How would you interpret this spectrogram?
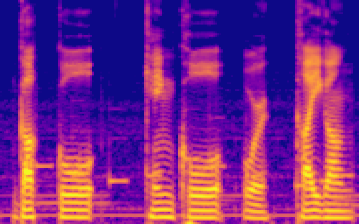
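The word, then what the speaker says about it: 学校: Again, because of how English works, there's a really strong inclination to say something like gakko or ginko, and learning to recognize that these are actually pronounced flat will instantly make your accent better.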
